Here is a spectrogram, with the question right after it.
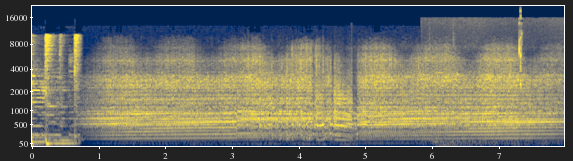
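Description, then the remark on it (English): A loud engine of a green 1968 Mustang roars continuously after a brief harsh burst at the start, its rumbling pitch rising and falling as the driver revs and double-clutches through gear changes. No voices are heard. “that's Steve McQueen in the green 68 Mustang, and he's double-clutching, having a great time”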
